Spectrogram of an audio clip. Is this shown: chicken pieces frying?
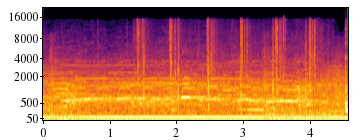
no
